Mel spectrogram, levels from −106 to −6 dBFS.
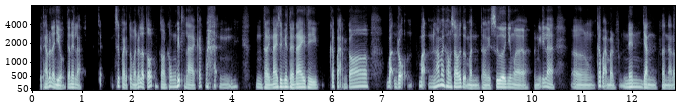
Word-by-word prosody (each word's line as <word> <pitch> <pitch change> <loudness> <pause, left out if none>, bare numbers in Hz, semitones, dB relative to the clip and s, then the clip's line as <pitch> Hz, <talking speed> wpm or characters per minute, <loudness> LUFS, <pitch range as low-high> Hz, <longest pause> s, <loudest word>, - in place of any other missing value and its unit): thể - - -10
thao - - +1
rất - - +3
là - - +3
nhiều, 90 -2 +2
cho 105 - +1
nên 105 - +2
là 95 -3 -2 0.3
ch - - -18 0.3
sức - - -1
khỏe - - +1
của - - -4
tụi - - -2
mình 95 - 0
rất 120 - +2
là - - +4
tốt, 160 - +3
còn 100 -4 -1
không 120 +5 -3
biết 175 -5 +3
là 95 -5 -1
các 110 +10 -9
bạn 110 -3 -6 0.6
thời 95 -2 +3
nay 110 +3 +4
sinh 125 0 +4
viên 125 -1 +4
thời 95 -4 +4
nay 110 +2 +6
thì 95 -3 +2 0.2
các 135 - -3
bạn 100 - -4
có 135 +5 +1 0.4
bận - - -1
rộn - - +3 0.3
bận - - -1
lắm 120 +8 0
hay 180 - +6
không 135 -3 +2
so 120 -1 +3
với 125 - +5
tụi - - +1
mình 85 -1 -1
thời 90 +1 -3
ngày 85 - -2
xưa 115 +3 +6
nhưng 110 -2 -1
mà 90 -1 -1
mình 95 - -6
nghĩ 125 - -4
là, 115 -7 0 0.3
ờ, 95 -1 -2 0.2
các 160 0 +1
bạn 95 - 0
mà 90 - 0
nên 120 +1 -1
dành 95 -5 +2
phần 95 -2 -2
nào 85 0 -3
đó 95 - -3
110 Hz, 280 wpm, -26 LUFS, 95-120 Hz, 0.6 s, nay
